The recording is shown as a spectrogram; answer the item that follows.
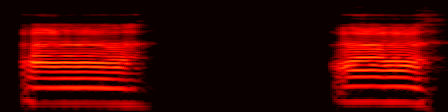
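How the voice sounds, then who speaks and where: A man's voice: medium pitch, lo-fi sound, a little hiss or hum. Chatty self-mocking man in his thirties. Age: 30s. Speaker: livestreaming artist. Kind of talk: casual commentary while drawing on stream.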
